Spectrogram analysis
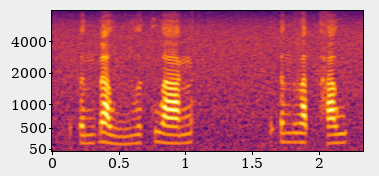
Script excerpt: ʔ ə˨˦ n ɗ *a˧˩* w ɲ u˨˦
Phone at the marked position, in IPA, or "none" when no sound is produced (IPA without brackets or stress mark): a˧˩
